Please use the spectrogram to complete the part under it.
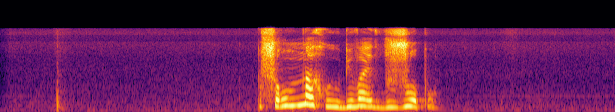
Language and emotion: Russian, angry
